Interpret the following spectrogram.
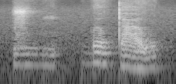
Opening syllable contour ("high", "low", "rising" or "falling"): low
